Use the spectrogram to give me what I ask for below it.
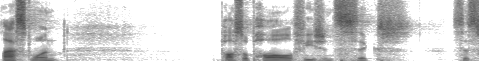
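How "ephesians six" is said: ordinary delivery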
